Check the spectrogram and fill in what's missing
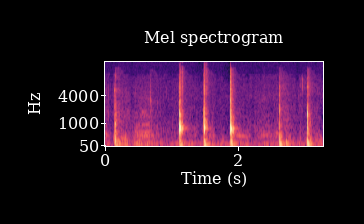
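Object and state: Solid sandstone rock ledge.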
